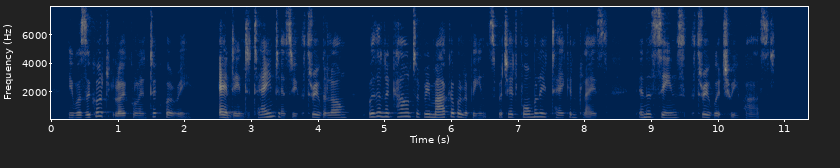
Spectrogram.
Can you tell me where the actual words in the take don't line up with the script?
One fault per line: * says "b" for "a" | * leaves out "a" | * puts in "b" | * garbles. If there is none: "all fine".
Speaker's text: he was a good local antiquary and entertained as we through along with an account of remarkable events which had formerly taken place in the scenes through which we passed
all fine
